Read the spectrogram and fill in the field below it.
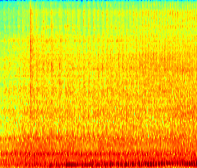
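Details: Honda Kharisma motorcycle after fuel tap replaced (faulty tap let fuel be sucked through the intake manifold constantly, fouling spark plugs): small single holds a steady even idle with no throttle, no stumbling; normal idle after repair.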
